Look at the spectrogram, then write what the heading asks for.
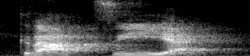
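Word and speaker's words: grazie: We have to pronounce that e at the end. So say it with me. Gracia.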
